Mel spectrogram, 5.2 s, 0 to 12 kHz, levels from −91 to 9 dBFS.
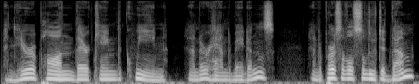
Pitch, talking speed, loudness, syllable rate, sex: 130 Hz, 150 wpm, -18 LUFS, 5.0 syllables/s, male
